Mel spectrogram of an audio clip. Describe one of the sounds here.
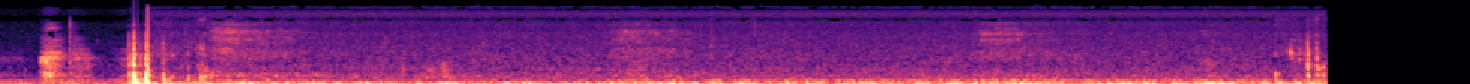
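A cat purrs steadily, very close.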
